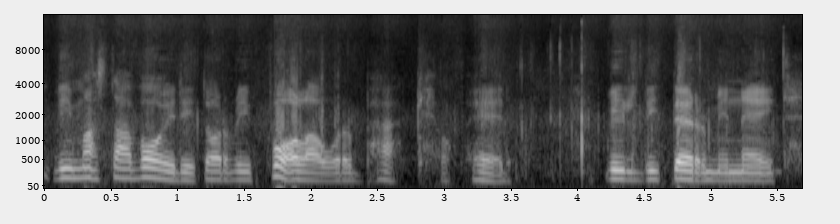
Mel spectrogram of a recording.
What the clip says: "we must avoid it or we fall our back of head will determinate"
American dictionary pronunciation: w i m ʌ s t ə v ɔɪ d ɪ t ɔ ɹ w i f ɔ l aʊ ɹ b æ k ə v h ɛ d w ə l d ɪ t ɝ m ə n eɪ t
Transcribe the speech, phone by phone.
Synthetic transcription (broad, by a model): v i m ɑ s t ə v ɔɪ d ɪ t ɔ ɹ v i f ɔ l aʊ ɹ b æ k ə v h ɛ d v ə l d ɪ t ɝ m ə n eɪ t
